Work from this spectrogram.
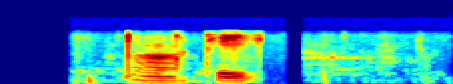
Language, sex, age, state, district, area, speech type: Hindi, male, 18-30, Madhya Pradesh, Seoni, urban, conversation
